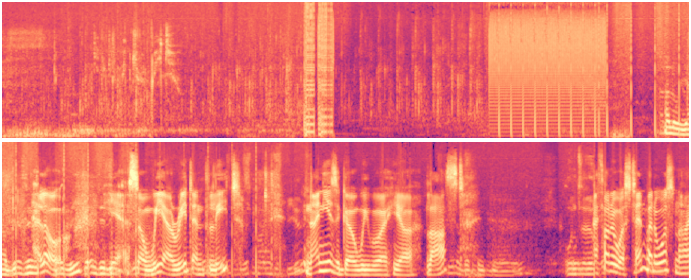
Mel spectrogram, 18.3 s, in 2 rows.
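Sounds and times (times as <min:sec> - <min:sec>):
audience applause: 0:00.6 - 0:07.7
steady electronic tone: 0:04.0 - 0:04.4, 0:06.5 - 0:08.1
speech: 0:08.9 - 0:15.9, 0:16.7 - 0:18.3.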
